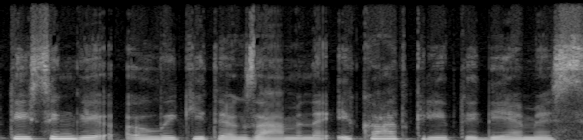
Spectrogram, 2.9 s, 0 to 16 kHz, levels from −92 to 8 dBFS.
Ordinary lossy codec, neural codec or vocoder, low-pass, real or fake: Opus, 24 kbps; none; 14.4 kHz; real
